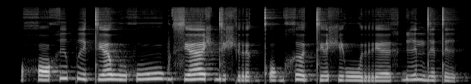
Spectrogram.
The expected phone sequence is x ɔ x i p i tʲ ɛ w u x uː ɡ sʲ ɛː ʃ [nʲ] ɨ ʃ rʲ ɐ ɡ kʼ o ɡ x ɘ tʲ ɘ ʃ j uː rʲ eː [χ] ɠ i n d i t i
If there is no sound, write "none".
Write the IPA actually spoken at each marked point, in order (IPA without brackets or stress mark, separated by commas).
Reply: dʲ, x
